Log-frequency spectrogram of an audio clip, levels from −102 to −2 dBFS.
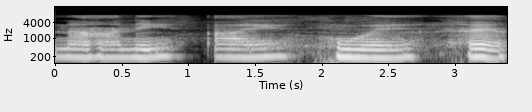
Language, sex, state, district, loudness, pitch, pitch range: Hindi, female, Chhattisgarh, Raipur, -18 LUFS, 200 Hz, 190-205 Hz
